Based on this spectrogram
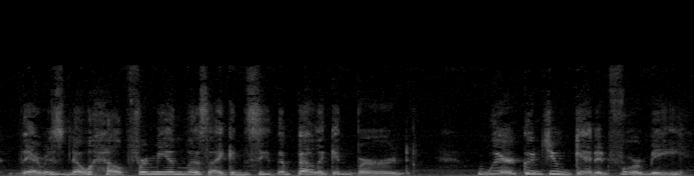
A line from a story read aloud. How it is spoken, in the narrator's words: groaned the mother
